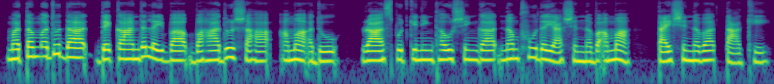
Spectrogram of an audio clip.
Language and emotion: Manipuri, neutral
